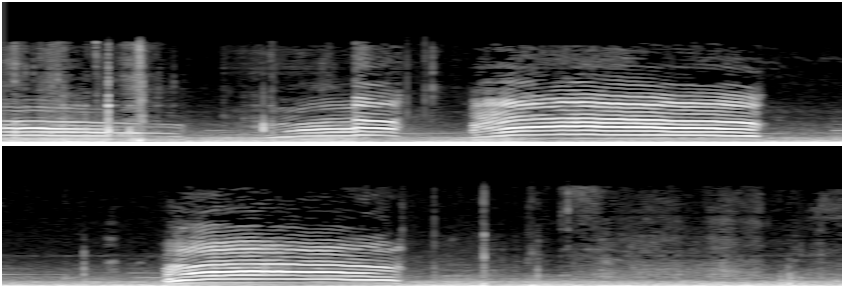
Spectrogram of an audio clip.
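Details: Female stray cats in an all-female colony threatening one another at feeding time; long loud harmonic yowls lasting over a second each, one wavering, interspersed with shorter cries over constant low background noise.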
